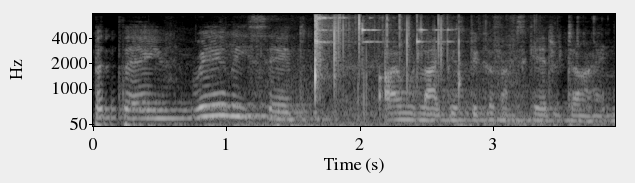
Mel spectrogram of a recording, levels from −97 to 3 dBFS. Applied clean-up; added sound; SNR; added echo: none; Shatter / Crushing; -3 dB; reverberation time 2.1 s.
